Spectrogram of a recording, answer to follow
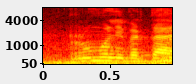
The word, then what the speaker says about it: Rumbo Libertad: Rumbo Libertad.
